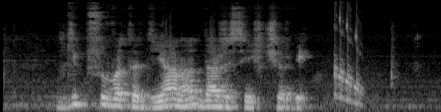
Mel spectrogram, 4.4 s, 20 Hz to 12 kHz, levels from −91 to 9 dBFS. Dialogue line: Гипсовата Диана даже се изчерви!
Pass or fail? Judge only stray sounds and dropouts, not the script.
fail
